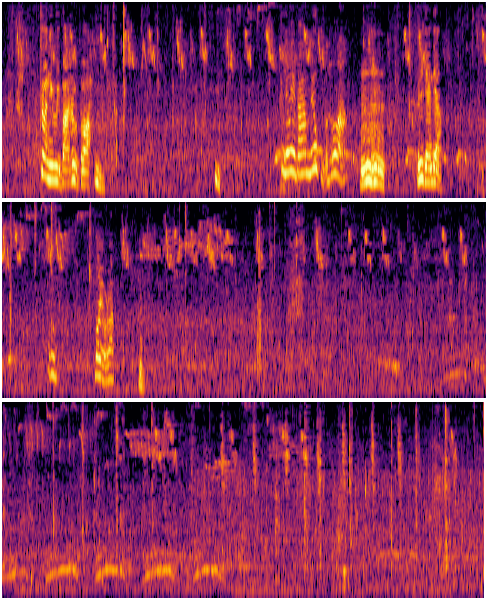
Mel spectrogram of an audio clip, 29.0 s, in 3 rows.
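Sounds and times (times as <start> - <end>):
small birds chirping: 0.0 - 29.0
chewing and lip-smacking: 2.0 - 5.5, 12.4 - 13.6, 14.7 - 15.8, 17.7 - 29.0.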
